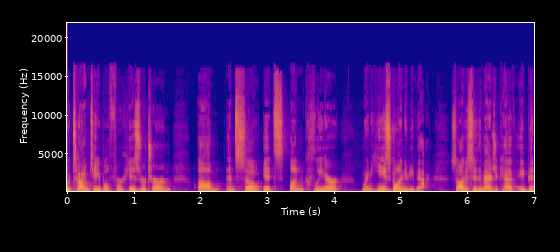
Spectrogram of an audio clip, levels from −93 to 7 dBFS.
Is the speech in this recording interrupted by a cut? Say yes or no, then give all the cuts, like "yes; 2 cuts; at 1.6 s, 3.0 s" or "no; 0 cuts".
no; 0 cuts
